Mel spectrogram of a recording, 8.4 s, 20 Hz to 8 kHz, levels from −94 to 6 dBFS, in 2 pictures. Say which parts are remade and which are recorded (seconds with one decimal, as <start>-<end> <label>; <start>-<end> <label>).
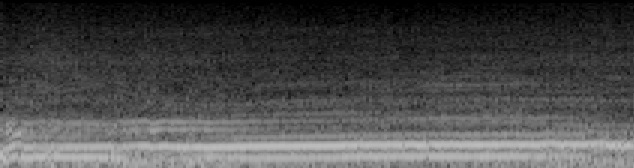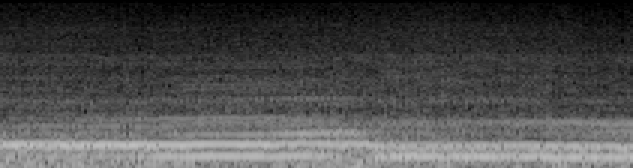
0.0-2.3 recorded; 2.3-8.4 remade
